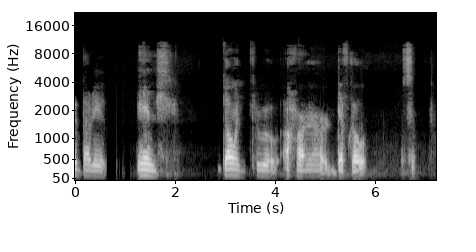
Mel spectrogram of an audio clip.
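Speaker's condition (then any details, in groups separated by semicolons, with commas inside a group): Cerebral palsy; wheelchair user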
